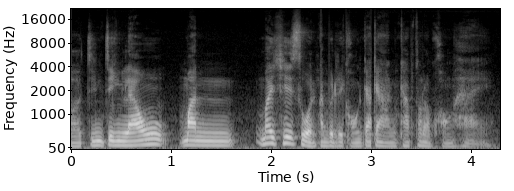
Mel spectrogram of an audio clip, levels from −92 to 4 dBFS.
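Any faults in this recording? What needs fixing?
Between 2.5 and 3.0 s the speech jumbles briefly: chunks out of order. One 250 ms chunk turns up a chunk late and plays after the one that should follow it. Nothing's missing, but the swap leaves three hard joins. To prevent it, sequence-number each chunk and reorder in a jitter buffer before playback.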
